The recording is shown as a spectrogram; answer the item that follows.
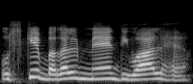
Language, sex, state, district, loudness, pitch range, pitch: Hindi, female, Jharkhand, Deoghar, -15 LUFS, 235-260 Hz, 250 Hz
